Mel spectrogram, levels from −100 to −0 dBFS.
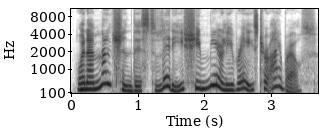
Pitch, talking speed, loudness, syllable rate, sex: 255 Hz, 180 wpm, -18 LUFS, 5.1 syllables/s, female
